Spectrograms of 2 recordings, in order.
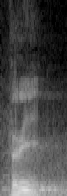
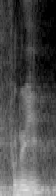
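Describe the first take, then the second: First: The word begins with a th sound. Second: The word begins with an f sound. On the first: The speaker calls it right. "mais il faut dire three" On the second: The speaker calls it wrong. "ni free"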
